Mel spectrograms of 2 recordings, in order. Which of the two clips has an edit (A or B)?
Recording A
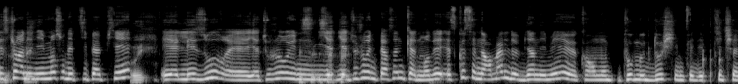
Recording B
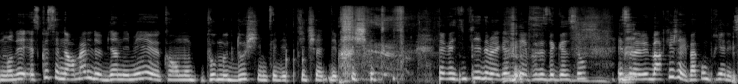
B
